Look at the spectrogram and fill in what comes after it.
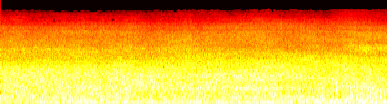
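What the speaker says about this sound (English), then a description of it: "Here's another one of them buses." A city bus in Panama City rolls along the road with a steady engine drone and broadband roadway rumble, holding fairly loud and close for several seconds amid general street traffic.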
